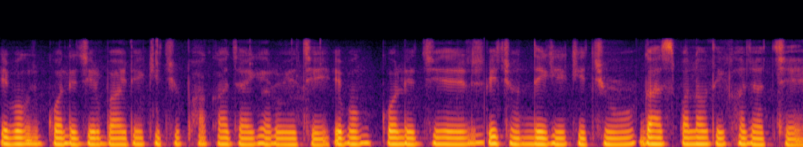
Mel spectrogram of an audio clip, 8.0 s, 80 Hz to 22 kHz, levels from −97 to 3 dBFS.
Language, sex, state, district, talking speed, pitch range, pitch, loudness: Bengali, male, West Bengal, Purulia, 125 wpm, 165-175 Hz, 170 Hz, -17 LUFS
